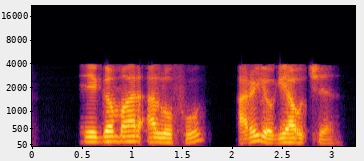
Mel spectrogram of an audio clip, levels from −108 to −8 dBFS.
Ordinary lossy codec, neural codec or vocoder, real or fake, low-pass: AAC, 16 kbps; codec, 16 kHz, 0.3 kbps, FocalCodec; fake; 7.2 kHz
